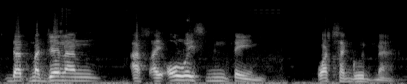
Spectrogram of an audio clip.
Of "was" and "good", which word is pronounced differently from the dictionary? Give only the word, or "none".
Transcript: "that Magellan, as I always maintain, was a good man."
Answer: was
